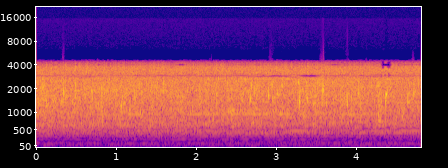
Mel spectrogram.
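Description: Underwater ambience: a steady watery hiss with scattered faint crackles.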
